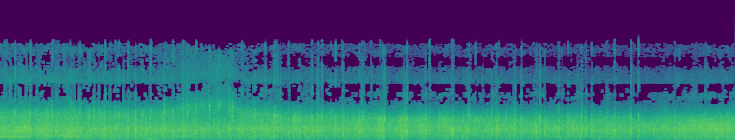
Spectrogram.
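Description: An audience applauding: a steady clatter of many hands clapping.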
